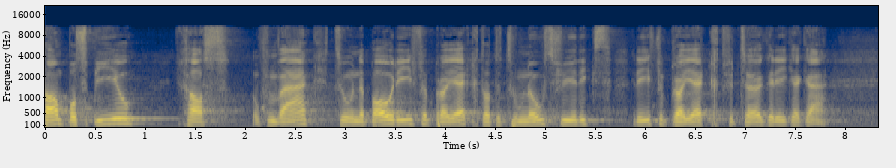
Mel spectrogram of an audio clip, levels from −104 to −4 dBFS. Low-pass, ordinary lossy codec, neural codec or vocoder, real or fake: none; none; none; real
